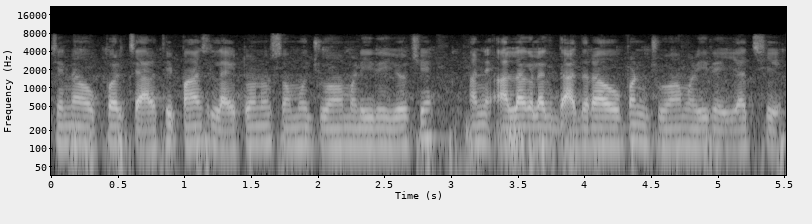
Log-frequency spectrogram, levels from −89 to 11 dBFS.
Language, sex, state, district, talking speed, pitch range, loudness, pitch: Gujarati, male, Gujarat, Gandhinagar, 230 wpm, 105-115 Hz, -19 LUFS, 110 Hz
